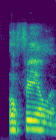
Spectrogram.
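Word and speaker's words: Ó Faoláin: O'Fallon, I think it's pronounced.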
